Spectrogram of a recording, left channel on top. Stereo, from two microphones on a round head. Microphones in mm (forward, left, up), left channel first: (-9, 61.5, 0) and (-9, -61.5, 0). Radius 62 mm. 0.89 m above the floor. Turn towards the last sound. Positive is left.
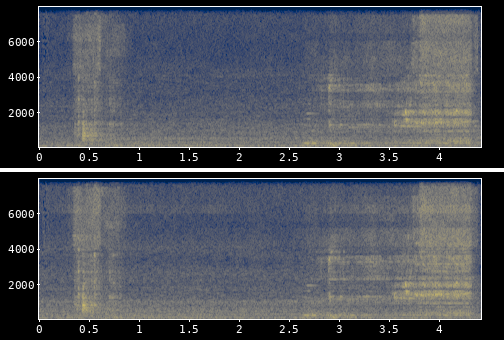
turn(degrees=-20)  # may be behind; listen again after turning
